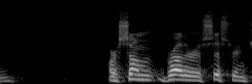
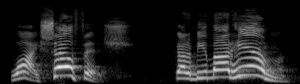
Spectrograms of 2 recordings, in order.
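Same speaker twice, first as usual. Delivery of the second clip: much higher, shouted condemnation; fiery preaching; 9 semitones higher, 14 dB louder, slower than usual. Real, not acted. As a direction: shout the verdict at full force. Preacher denounces Jonah.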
